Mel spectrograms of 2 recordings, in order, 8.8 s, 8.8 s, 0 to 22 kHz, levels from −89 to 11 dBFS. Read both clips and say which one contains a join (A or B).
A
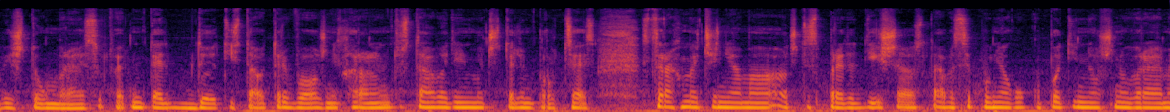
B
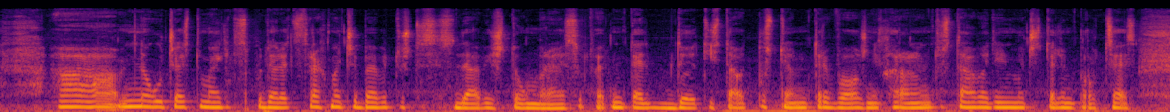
A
